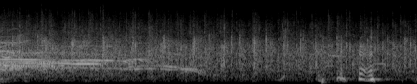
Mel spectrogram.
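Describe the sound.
Sustained audience applause for two young men, a dense steady patter of many hands clapping that gradually thins, with a faint tonal whistle early on and brief voices or cheers near the end.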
